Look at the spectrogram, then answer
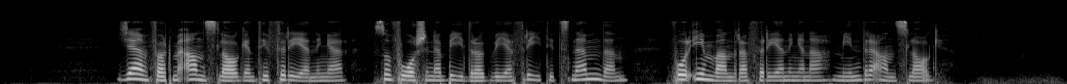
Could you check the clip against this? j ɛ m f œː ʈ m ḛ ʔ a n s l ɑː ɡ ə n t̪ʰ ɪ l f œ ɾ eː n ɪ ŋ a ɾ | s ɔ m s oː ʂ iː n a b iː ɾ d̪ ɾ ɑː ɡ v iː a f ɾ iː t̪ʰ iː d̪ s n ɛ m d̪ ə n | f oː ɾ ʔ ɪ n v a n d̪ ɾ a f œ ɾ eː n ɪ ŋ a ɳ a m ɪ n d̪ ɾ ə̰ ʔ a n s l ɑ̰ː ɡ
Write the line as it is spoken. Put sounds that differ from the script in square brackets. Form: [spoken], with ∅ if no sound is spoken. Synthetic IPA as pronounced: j ɛ m f œː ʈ m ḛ ʔ a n s l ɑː ɡ ə n t̪ʰ ɪ l f œ ɾ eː n ɪ ŋ a ɾ | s ɔ m [f] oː ʂ iː n a b iː [∅] d̪ ɾ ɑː ɡ v iː a f ɾ iː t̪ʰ iː d̪ s n ɛ m d̪ ə n | f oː ɾ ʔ ɪ n v a n d̪ ɾ a f œ ɾ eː n ɪ ŋ a ɳ a m ɪ n d̪ ɾ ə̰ ʔ a n s l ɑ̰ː ɡ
